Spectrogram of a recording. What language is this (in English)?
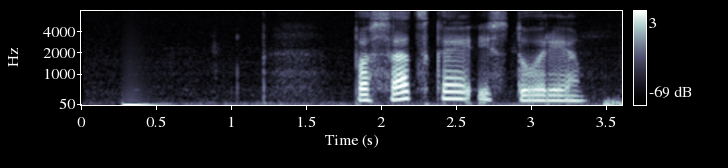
Russian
